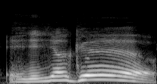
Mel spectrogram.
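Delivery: slow, over-the-top French accent like a cartoon candle; exaggerated French accent of the candle Lumiere; hammy French accent. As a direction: ham up a fake French accent, slowly. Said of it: "too hammy and too over the top and too cartoony".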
